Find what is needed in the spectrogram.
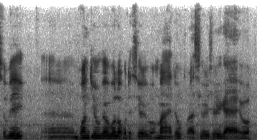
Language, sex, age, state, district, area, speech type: Assamese, male, 18-30, Assam, Lakhimpur, rural, spontaneous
